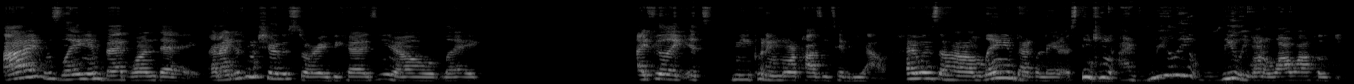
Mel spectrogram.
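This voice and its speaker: A woman's voice: mid-range voice, expressive, moderate pace, fairly bright tone, far from the mic, low-quality recording. A young woman telling a story in a casual vlog, chatty and rambling with lots of fillers. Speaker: vlogger.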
